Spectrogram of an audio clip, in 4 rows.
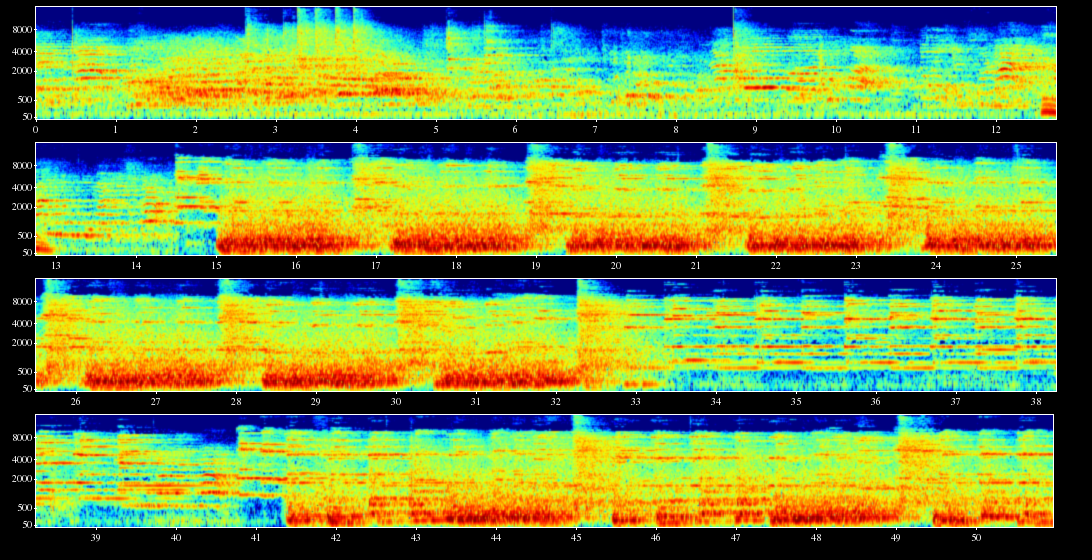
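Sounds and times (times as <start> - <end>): bell-like mallet melody: 14.3 - 50.9
drums and cymbals: 14.8 - 33.6, 41.4 - 50.9.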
